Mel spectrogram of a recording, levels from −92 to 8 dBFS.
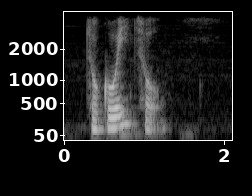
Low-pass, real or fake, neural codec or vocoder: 3.6 kHz; real; none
